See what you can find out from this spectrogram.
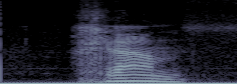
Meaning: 1. grain, the edible seeds of certain grasses 2. a grain plant, crop or harvest 3. a cereal, a type of grass 4. a single grain, a single cereal seed 5. a single grain, a granular particle
- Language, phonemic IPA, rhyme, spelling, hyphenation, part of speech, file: Dutch, /ɣraːn/, -aːn, graan, graan, noun, Nl-graan.ogg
